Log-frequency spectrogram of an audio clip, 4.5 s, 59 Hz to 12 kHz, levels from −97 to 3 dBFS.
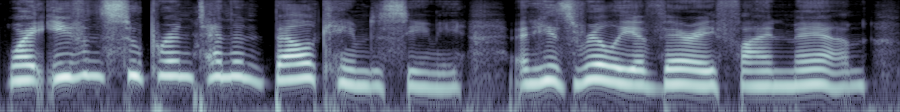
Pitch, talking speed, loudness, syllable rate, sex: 245 Hz, 200 wpm, -18 LUFS, 5.4 syllables/s, female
